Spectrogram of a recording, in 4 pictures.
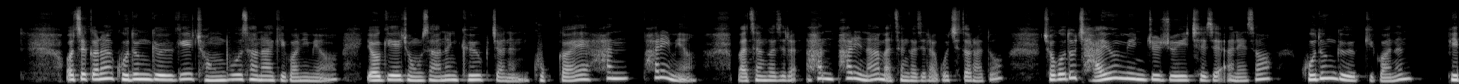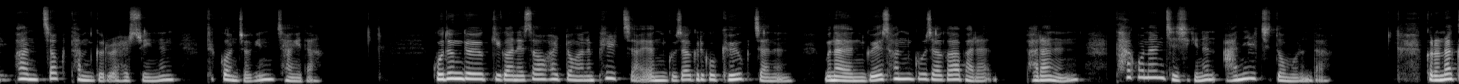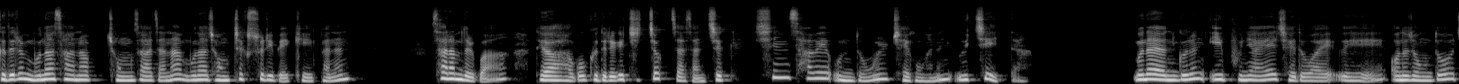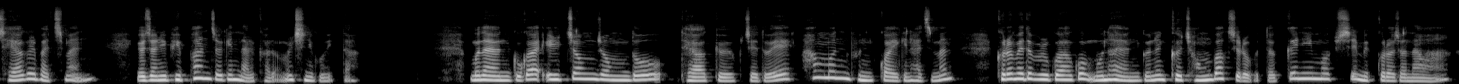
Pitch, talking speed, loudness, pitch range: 210 Hz, 305 characters per minute, -19 LUFS, 190-235 Hz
